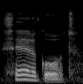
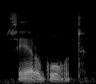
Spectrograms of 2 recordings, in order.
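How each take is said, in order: First: Said in the usual way. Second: Much lower, gruff mock voice; deep goofy Sehr gut; deep put-on voice. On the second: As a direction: drop into a comic deep voice. Repeats German phrase in two voices.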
